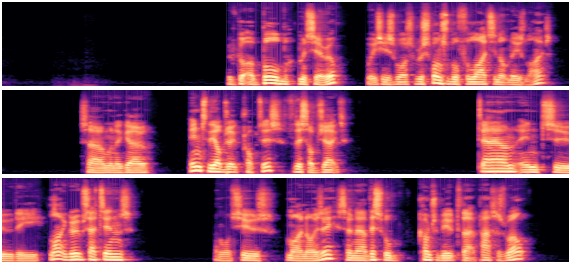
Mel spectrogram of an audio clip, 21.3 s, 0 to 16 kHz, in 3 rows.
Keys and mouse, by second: 1.5 click, 2.7 middle click, 11.7-14.0 middle drag, 15.3 middle click, 16.6-18.0 drag, 19.4 ctrl+middle click, 20.2-20.9 middle drag.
